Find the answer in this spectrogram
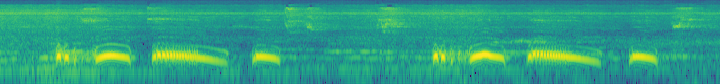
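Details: Trapping-lure spotted dove calling twice in satu kuk or dua gayau style, each phrase a stuttered opening, a rounded coo, a long descending coo and a short final coo, over low background hum.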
